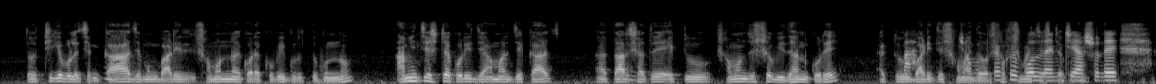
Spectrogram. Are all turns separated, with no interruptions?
No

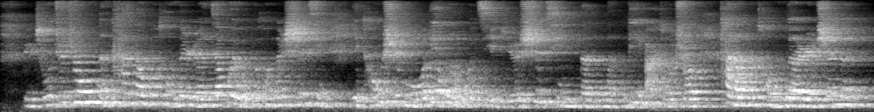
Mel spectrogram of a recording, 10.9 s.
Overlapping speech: No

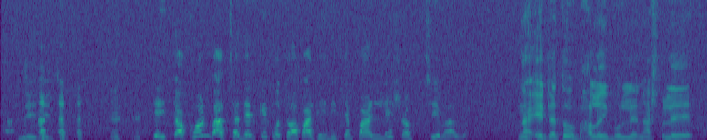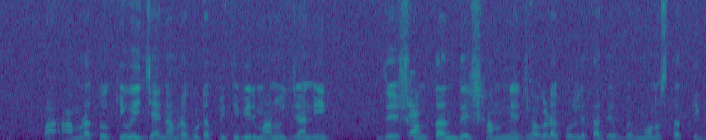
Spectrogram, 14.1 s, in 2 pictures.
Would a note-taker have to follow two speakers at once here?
No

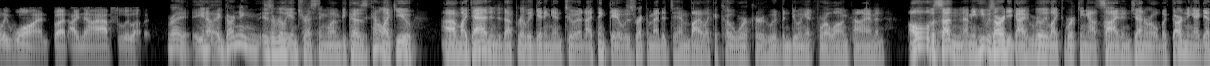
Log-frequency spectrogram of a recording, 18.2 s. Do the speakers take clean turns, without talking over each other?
Yes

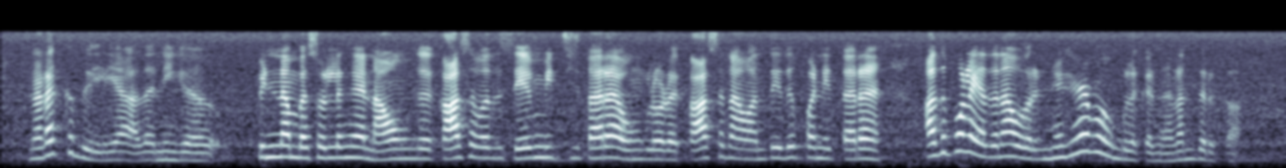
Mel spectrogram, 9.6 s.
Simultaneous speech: No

